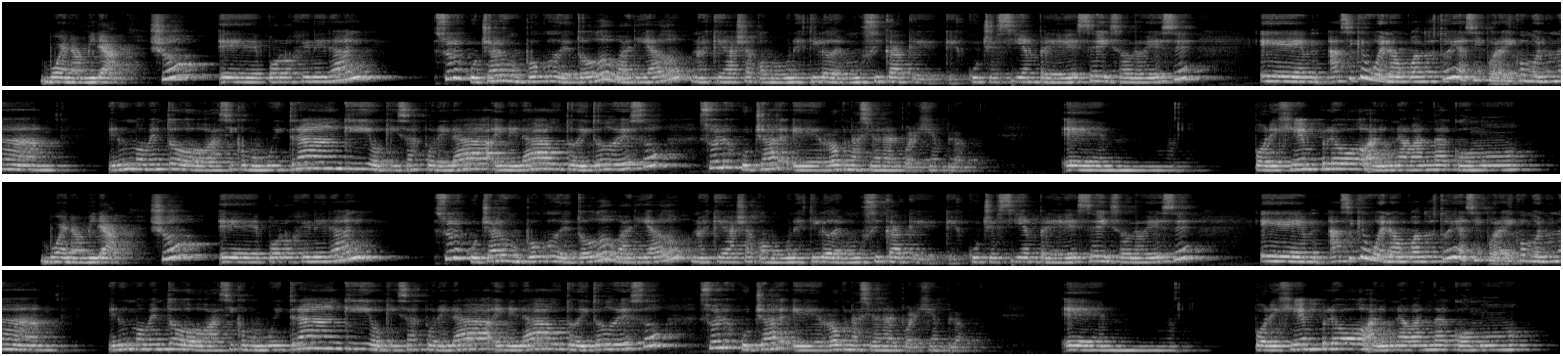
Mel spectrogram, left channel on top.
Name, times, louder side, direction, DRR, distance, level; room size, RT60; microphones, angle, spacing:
voice 1, 0.4-1.2 1.5-3.7 4.3-12.2 12.6-16.2 16.7-25.2 26.2-27.4 28.1-30.8, equal, 15° left, 2 dB, 4.2 m, -22 dB
25.5 x 23.5 x 7.1 m, 0.62 s
head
